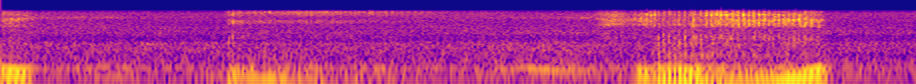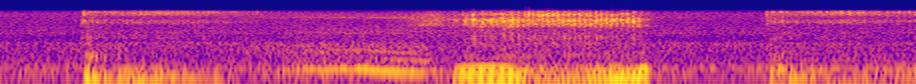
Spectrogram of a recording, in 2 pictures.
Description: This is only HALF of the snoring symphony that I usually get to hear! :)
